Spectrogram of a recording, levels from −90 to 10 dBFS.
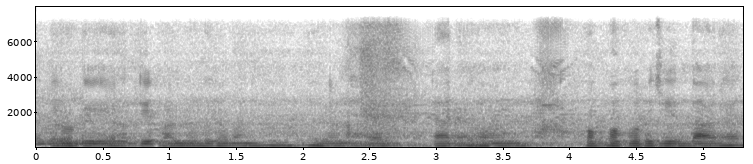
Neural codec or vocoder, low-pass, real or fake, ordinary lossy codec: codec, 16 kHz in and 24 kHz out, 1.1 kbps, FireRedTTS-2 codec; 7.2 kHz; fake; none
